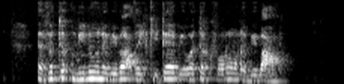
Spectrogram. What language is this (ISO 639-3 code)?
ara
